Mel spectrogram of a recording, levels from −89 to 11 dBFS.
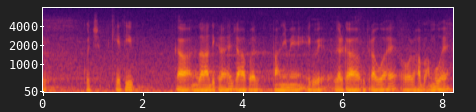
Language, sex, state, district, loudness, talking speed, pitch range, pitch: Hindi, male, Bihar, Kishanganj, -16 LUFS, 160 wpm, 90-100 Hz, 95 Hz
